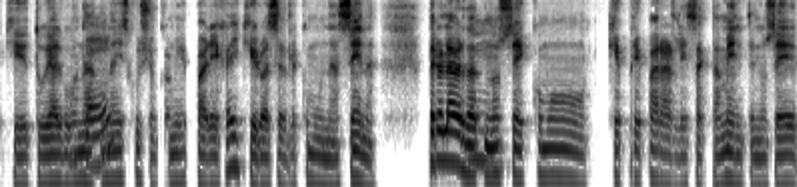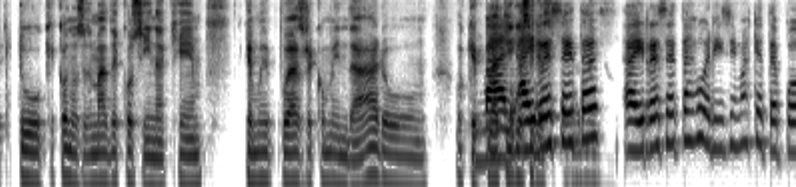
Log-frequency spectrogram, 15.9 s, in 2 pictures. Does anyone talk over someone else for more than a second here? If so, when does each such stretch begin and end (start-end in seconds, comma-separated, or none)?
12.6-14.0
